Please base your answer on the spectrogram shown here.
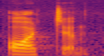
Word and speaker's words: autumn: The letter N is actually silent in the word autumn. Therefore, the right pronunciation of the word autumn will be without the N.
